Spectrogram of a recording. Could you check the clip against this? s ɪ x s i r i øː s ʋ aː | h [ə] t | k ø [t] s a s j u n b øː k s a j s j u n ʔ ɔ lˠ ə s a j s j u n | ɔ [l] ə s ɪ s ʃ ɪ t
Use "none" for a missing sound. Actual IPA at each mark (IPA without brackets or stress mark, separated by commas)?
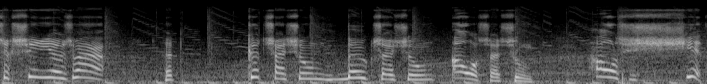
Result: ə, t, l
